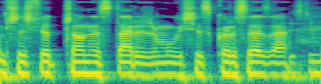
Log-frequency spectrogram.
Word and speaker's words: Scorsese: Wymawia się to Martin Scorsese.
